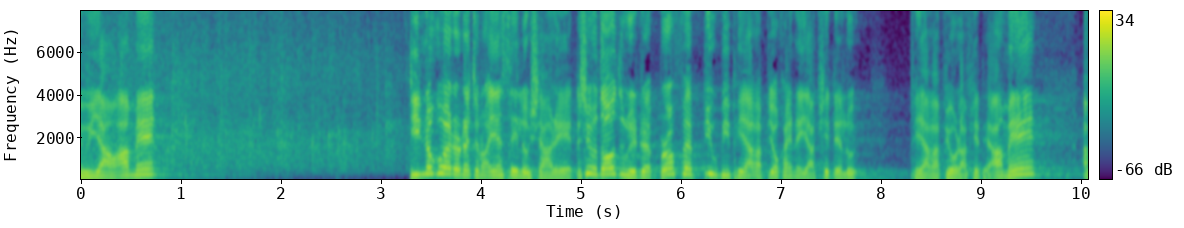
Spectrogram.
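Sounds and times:
speech: 0:00.0 - 0:00.9, 0:03.3 - 0:10.0
church congregation clapping hands during a Sunday sermon: 0:00.0 - 0:04.1.

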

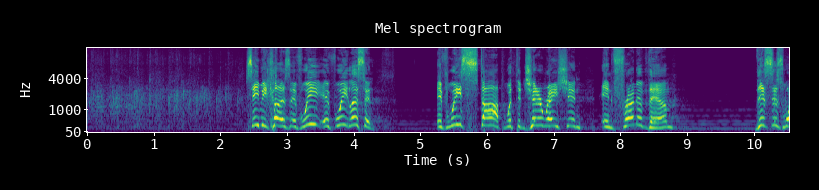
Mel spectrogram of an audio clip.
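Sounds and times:
a few scattered audience claps: 0:00.0 - 0:02.8
speech: 0:02.4 - 0:04.5, 0:05.2 - 0:08.9, 0:10.0 - 0:10.5.

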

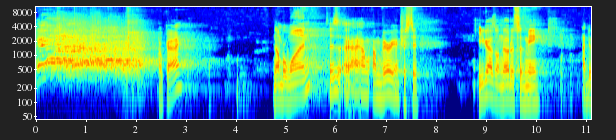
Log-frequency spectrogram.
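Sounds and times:
crowd yelling to vote: 0:00.0 - 0:02.5
speech: 0:02.5 - 0:03.1, 0:04.7 - 0:07.8, 0:08.8 - 0:10.2.

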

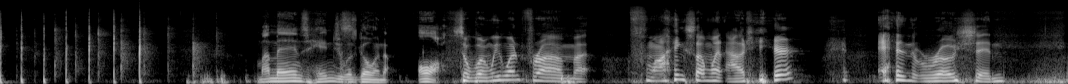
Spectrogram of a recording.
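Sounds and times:
round of applause: 0:00.0 - 0:02.4
speech: 0:02.6 - 0:08.0, 0:08.8 - 0:10.2.

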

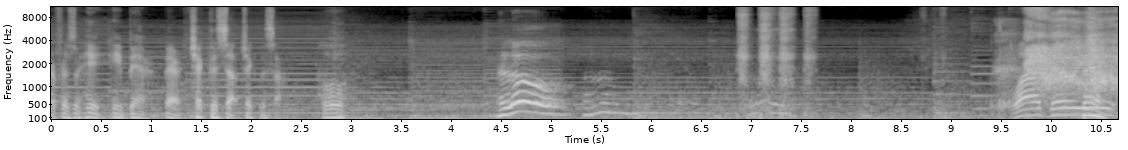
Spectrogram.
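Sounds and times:
speech: 0:00.0 - 0:03.1, 0:04.4 - 0:06.0, 0:06.9 - 0:07.5, 0:09.6 - 0:10.6
loud sudden sharp hissing from deep in a cavern: 0:06.9 - 0:07.7, 0:08.7 - 0:10.6.

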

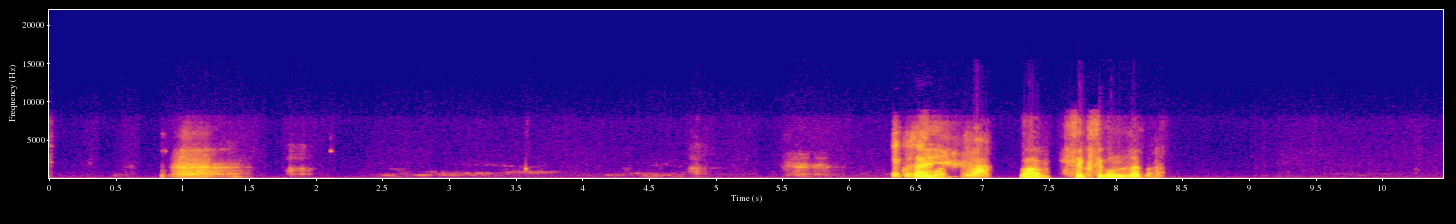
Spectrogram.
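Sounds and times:
people breathing in and out during a short relaxation exercise: 0:00.8 - 0:02.2, 0:05.3 - 0:06.2
speech: 0:06.3 - 0:08.4.

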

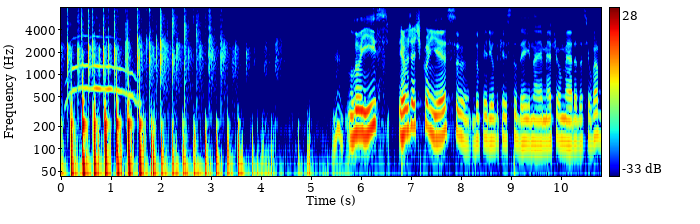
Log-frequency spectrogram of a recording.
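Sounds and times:
held voiced cheer: 0:00.0 - 0:01.9
rhythmic clapping: 0:00.0 - 0:05.2
speech: 0:05.8 - 0:10.8.

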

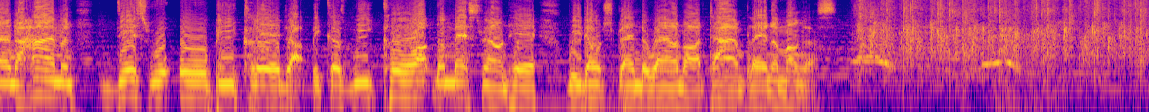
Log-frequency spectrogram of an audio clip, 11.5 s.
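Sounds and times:
speech: 0:00.1 - 0:08.9
applause: 0:08.5 - 0:11.4.

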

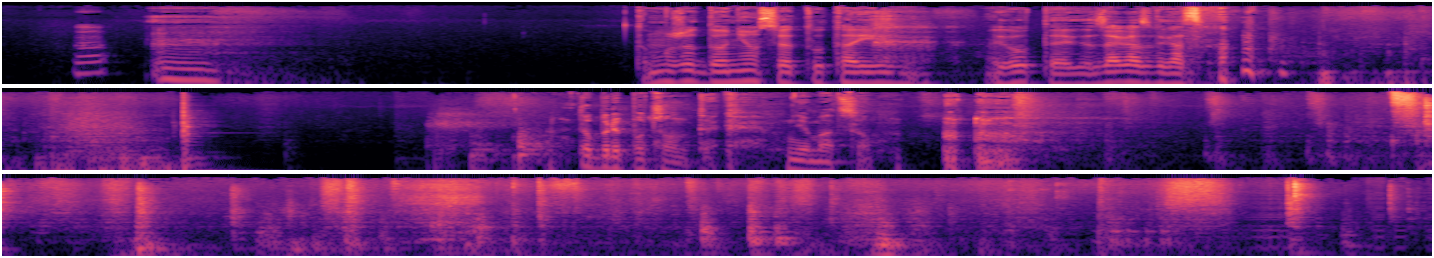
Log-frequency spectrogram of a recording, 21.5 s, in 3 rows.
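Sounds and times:
speech: 0:00.4 - 0:01.2, 0:03.2 - 0:06.6, 0:10.0 - 0:12.4
scraping and shuffling: 0:06.3 - 0:08.6, 0:12.2 - 0:21.4
bumps and rubbing: 0:06.5 - 0:08.1, 0:14.6 - 0:21.4.

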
